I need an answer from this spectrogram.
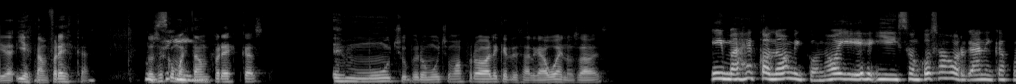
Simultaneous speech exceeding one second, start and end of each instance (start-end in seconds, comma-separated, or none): none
